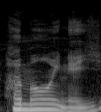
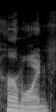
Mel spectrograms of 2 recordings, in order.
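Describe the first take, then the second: First: The name is said in the standard pronunciation. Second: The name is said in a made-up pronunciation. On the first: This is how it was heard on the audiobook. The speaker calls it right. "we were listening to it ... and it was like Hermione" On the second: This is how it was guessed from reading. The speaker calls it wrong. "we thought that Hermione was pronounced Hermione"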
